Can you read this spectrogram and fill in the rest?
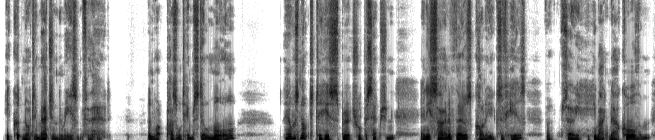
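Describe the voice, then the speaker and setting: A male audiobook narrator tells a ghost story with measured theatricality. His voice is low and gravelly with a husky grain, and his intonation is richly varied. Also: darkish tone.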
